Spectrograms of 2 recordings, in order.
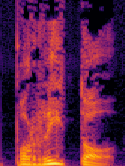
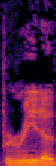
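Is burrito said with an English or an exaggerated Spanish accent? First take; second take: Spanish; English. First: It is said with an exaggerated Spanish accent. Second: It is said with a plain English accent. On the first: "they'd say burrito, right? Very exaggerated" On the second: "instead of saying burrito"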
